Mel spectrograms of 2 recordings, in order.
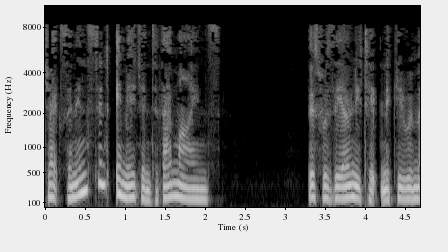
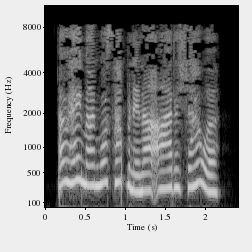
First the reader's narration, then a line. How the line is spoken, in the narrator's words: she blurted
